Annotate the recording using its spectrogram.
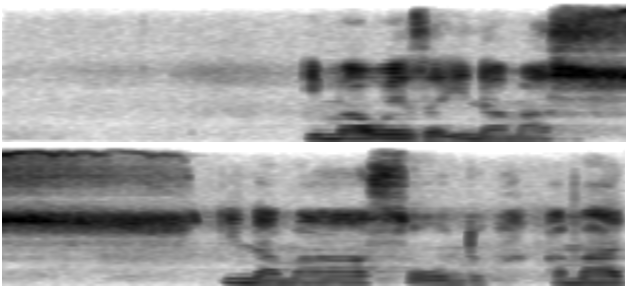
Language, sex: Xhosa, female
